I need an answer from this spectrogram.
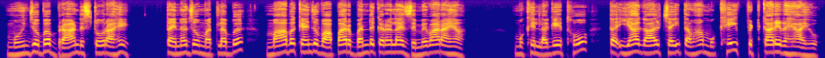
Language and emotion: Sindhi, disgusted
